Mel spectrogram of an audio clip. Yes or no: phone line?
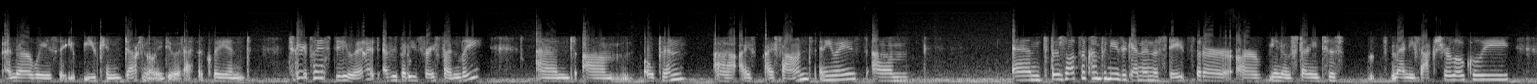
yes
